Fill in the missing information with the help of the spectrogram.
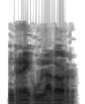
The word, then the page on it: regulador: espagnol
